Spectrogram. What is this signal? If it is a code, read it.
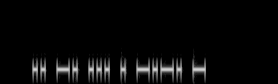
Morse code, heard as a keyed tone, about 30 wpm, 700 Hz. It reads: INSECT
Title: Six Letter Words - 30wpm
